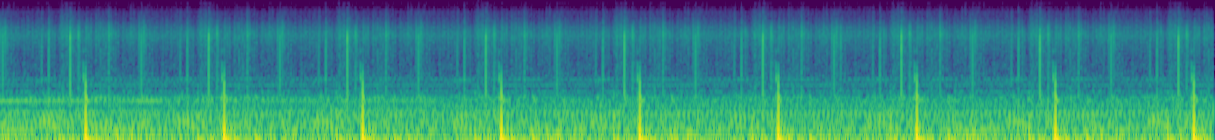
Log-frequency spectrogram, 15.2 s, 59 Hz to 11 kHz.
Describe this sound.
these are endgrooves from vinyl lp's, suitable for processing as rhythm loops. this one is mono, 16 bit pcm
